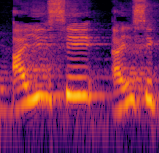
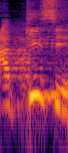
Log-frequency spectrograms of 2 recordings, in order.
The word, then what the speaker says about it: Akissi: Aïssi qui là? Aïssi dit Mariette. Comment ça va, Aïssi? Comment ça va? Ok, c'est Akissi. Excuse-moi si j'ai mal prononcé. Akissi.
